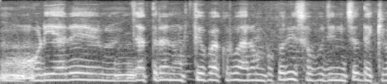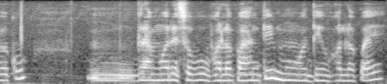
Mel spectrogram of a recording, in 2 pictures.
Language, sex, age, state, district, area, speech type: Odia, female, 45-60, Odisha, Balasore, rural, spontaneous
